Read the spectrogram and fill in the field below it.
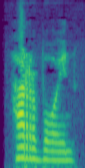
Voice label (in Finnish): finnish rarely, Finnish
